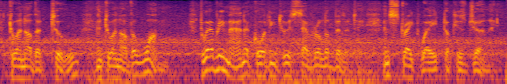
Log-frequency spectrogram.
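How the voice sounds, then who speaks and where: Clear truck engine and road noise runs under a man's low-pitched voice. He reads scripture solemnly as a narrator, in formal archaic English. His delivery is measured and dramatic. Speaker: Bible narrator. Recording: played over clearly audible vehicle engine noise. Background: truck engine and road noise from a driving game.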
